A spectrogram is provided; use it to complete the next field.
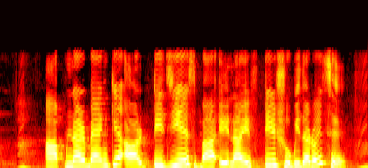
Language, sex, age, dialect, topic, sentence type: Bengali, female, 18-24, Northern/Varendri, banking, question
